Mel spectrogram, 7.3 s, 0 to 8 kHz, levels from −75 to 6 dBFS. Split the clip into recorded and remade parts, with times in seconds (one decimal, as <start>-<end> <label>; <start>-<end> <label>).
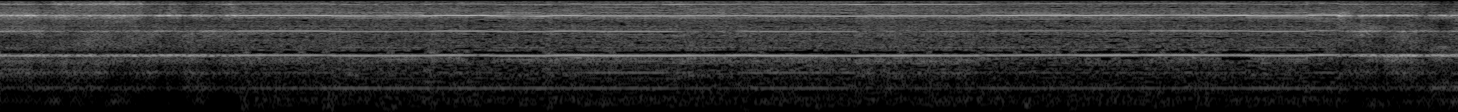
0.0-1.2 remade; 1.2-6.7 recorded; 6.7-7.3 remade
